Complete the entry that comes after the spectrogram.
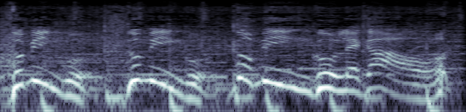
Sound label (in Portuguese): vinheta acapella; domingo legal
